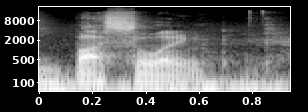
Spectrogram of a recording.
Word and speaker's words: bustling: When I go to the mall, it is bustling. Let me say that word again. It's a little tricky to pronounce.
